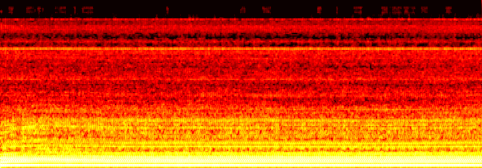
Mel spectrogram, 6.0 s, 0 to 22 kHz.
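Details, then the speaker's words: A-iPower SUA1500i 1500 W gas inverter generator running a heater after an overload trip, load switched between 1,200 and 500 watts: steady, even drone with no hunting or stumbling; normal running under load. "So I'm gonna just put it back down to 500 watts. You hear it change? Take it back up 1,200."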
